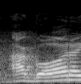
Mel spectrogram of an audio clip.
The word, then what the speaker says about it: agora: Agora e embora. Ó, qual é a rima? O ora. Mas onde é que está a sílaba tônica? Na penúltima sílaba. No go e no bo, certo?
